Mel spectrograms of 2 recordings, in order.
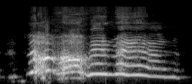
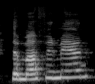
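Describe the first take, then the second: First: MUFFIN MAN wailed high, loud and slow; hammed-up cartoon yell on "The Muffin Man!"; emphatic shout. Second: MUFFIN MAN as a higher, restrained question; amused, lightly acted query on "The Muffin Man?". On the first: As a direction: shriek "The Muffin Man!" with long held vowels. Captive insists on the name. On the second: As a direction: ask "The Muffin Man?" with mock disbelief. Villain repeats the name.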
